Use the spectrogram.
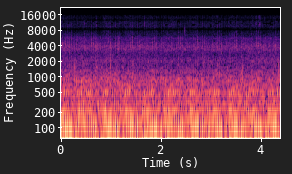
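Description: A model mining mill drills away at a steady pace, a constant close motor drone with a faint rattling texture throughout, no voices over it.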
